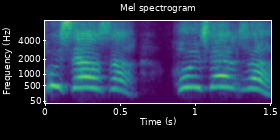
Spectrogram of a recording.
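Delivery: very high-pitched, overblown, overreacting outburst. Retelling seeing a name on her husband's phone, acting out her past overreaction. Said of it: "And I overreacted".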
